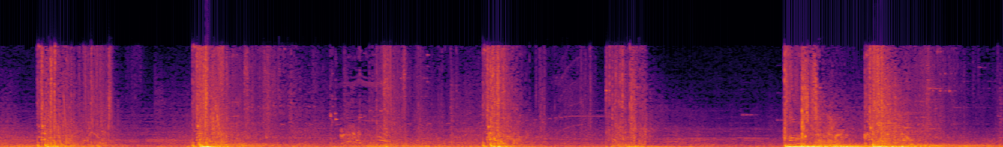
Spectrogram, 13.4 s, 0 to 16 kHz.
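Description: Heavy cannons boom in a Mass Effect 3 Legendary Edition battle, a few big, spaced blasts each rolling into a loud rumble amid constant combat noise, with voices talking over it.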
